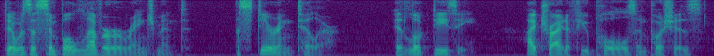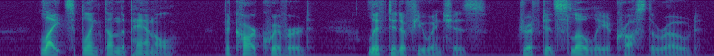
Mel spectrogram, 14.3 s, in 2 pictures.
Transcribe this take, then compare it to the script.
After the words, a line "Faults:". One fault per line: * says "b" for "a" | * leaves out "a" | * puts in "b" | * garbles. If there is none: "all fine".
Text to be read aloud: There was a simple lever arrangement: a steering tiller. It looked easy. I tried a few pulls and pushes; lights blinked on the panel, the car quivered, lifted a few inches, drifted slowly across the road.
There was a simple lever arrangement: a steering tiller. It looked easy. I tried a few pulls and pushes; lights blinked on the panel, the car quivered, lifted a few inches, drifted slowly across the road.
Faults:
all fine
